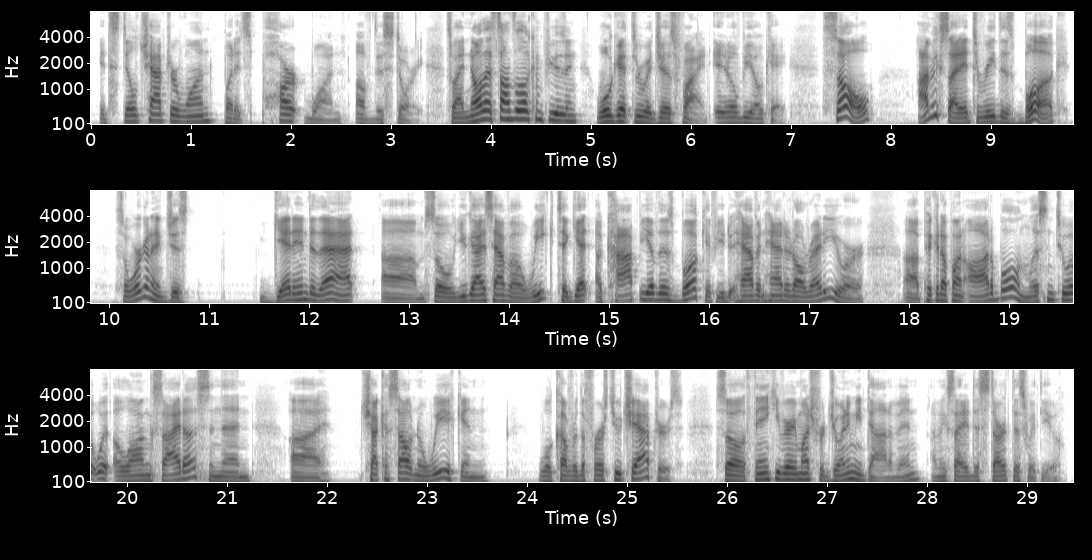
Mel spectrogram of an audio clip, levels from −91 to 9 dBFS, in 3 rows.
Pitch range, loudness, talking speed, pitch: 115-160 Hz, -25 LUFS, 220 wpm, 135 Hz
